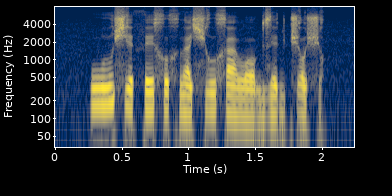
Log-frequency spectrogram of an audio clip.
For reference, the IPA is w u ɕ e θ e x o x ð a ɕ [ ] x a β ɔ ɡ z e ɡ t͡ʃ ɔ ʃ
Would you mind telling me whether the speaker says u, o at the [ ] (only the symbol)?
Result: u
